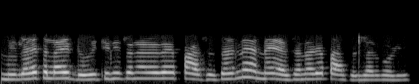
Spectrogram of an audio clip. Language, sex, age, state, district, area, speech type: Assamese, female, 30-45, Assam, Dhemaji, urban, conversation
